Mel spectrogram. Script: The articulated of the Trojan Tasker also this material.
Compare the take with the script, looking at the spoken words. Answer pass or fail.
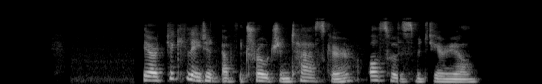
pass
